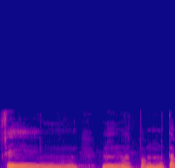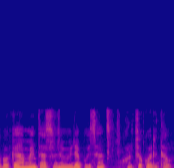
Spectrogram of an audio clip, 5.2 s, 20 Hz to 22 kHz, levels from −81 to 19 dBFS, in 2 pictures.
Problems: constant background noise, background conversations at intervals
